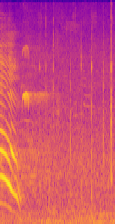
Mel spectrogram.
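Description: A single high-pitched shout, about half a second long and falling in pitch, right at the start, followed by a short, thin, high steady tone.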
